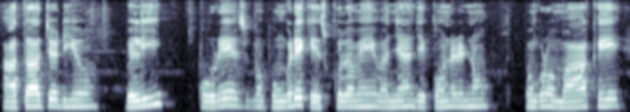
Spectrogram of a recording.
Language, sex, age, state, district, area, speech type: Sindhi, female, 60+, Maharashtra, Thane, urban, spontaneous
